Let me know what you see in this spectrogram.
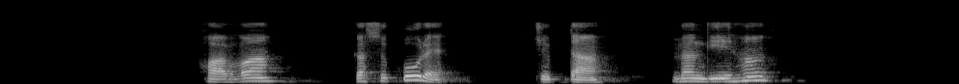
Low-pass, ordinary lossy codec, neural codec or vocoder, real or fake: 7.2 kHz; AAC, 48 kbps; codec, 24 kHz, 0.9 kbps, WavTokenizer, medium speech release version 1; fake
